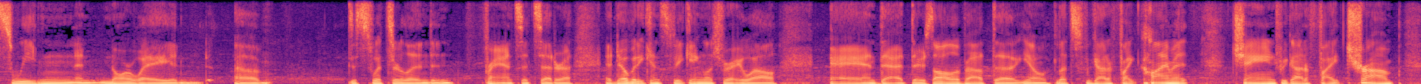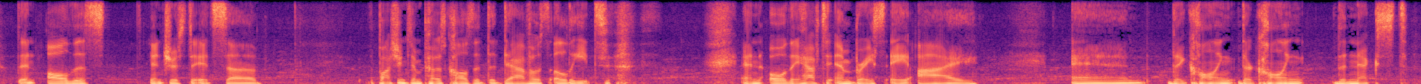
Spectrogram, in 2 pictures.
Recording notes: podcasts live from Café Anyway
